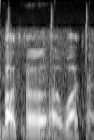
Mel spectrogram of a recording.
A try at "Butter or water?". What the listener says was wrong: Stop pronouncing the T's. Butter or water?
